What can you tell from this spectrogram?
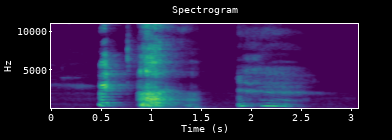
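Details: A sharp in-breath and explosive burst, then a second softer vocal release; a single sneeze from a person.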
